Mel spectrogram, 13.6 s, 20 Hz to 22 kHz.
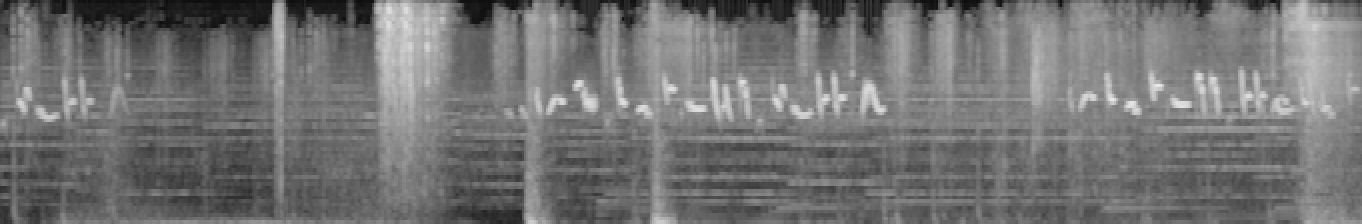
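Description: Birds chirp and trill in bursts within the game The Witcher 3: Wild Hunt, their calls repeating over a soft ambient bed with a few sharp thuds and crashes in between.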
